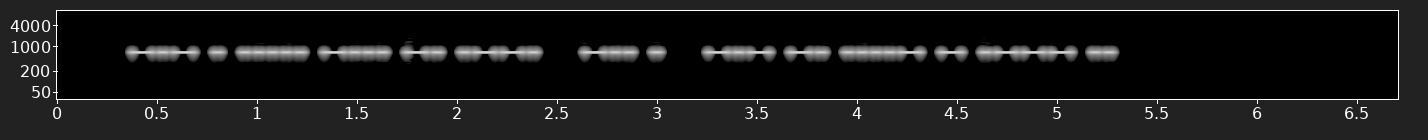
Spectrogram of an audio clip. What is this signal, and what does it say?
Morse code, heard as a keyed tone, about 36 wpm, 700 Hz. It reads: KE5BNP DE KN4TJI
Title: USA Callsign DE Callsign 35wpm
